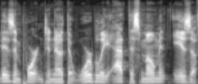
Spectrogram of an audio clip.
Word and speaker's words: Worbli: and it's called Warbly. I hope I said that right. – Yeah, Warbly, W-O-R-B-L-I.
